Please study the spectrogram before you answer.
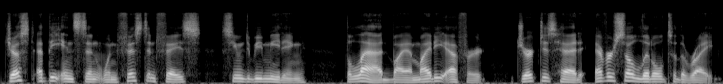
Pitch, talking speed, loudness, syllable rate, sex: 125 Hz, 225 wpm, -19 LUFS, 5.7 syllables/s, male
